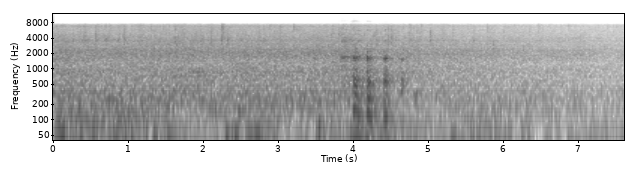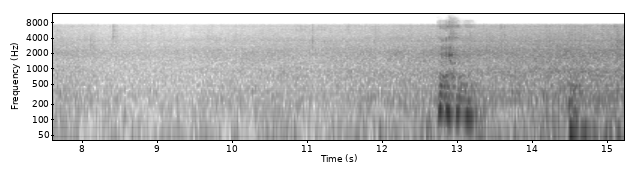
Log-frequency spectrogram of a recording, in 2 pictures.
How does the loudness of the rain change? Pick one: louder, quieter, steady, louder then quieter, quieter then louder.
quieter then louder.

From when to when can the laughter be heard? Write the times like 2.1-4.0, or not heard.
3.8-4.7, 12.7-13.3.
